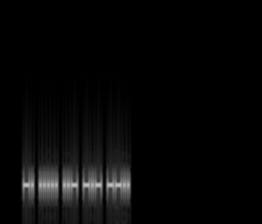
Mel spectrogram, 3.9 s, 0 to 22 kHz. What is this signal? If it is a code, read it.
Morse code, heard as a keyed tone, about 40 wpm, 700 Hz. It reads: N5UKZ
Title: USA Call Signs - 5 Characters - Repeated 2x - 40wpm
